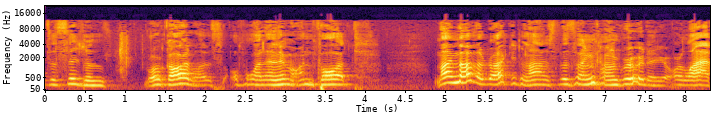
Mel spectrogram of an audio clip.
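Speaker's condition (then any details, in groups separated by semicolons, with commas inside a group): Cerebral palsy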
